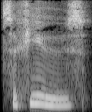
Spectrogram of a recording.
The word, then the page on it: suffuse: British English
